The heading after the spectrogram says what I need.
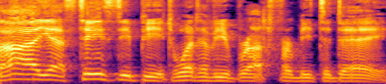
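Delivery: ostentatious, grand, showy voice. Voicing the Night Lord greeting a bandit from his throne: ostentatious Night Lord voice. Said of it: "ostentatious bandit captain ... stands up from his throne and says".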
